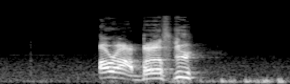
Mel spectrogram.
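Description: A second man shouts loudly.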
